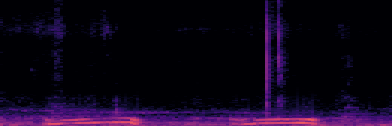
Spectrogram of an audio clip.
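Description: A giribaz pigeon coos twice, soft and close, each call a short rising-falling warble separated by a brief pause.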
